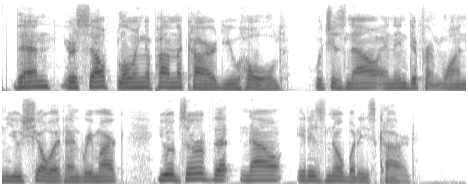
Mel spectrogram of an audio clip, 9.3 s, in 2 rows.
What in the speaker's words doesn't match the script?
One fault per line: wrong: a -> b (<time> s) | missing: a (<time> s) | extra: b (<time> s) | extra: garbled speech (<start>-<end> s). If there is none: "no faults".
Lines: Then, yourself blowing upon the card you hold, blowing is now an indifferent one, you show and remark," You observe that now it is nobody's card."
wrong: blowing -> which (3.1 s)
extra: it (5.1 s)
